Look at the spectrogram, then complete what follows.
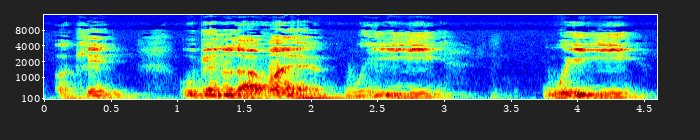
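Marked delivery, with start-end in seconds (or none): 2.3-3.0 "wei yi": "wei" rising to a high level "yi"; first-tone yi. Shown as a demonstration. Teacher shows unchanged yi, high level in "wei yi". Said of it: "le i est lu comme tel". 3.7-4.5 "wei yi": "wei" rising to a high level "yi"; first-tone yi. Shown as a demonstration. Teacher shows unchanged yi, high level in "wei yi". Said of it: "le i est lu comme tel".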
